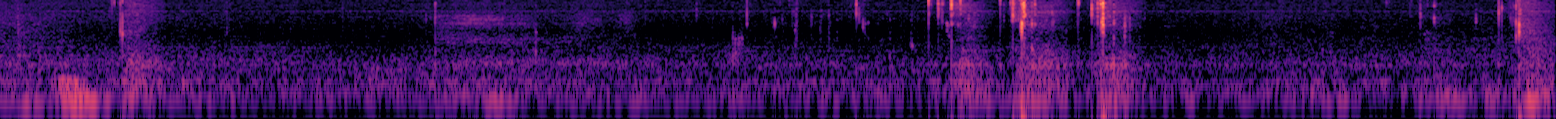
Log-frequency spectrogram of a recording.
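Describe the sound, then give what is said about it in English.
Quiet mouth sounds of someone sipping a thick plant protein shake mixed with water: a wet slurp early on, then a brief cluster of louder sips and swallows, with no talking. “All right, first sip.”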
